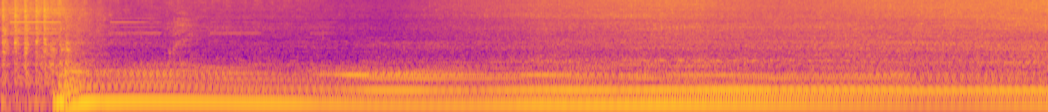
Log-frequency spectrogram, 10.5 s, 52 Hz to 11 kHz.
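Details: Ford 4.0 V6 started after replacing the leaking plastic thermostat housing with a non-glued one, coolant still low, checking for leaks; cranks, catches quickly, settles into smooth even low idle with no misses or knocks: normal start and idle.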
